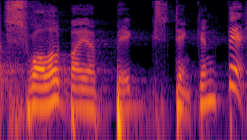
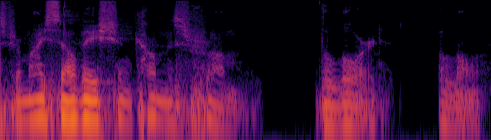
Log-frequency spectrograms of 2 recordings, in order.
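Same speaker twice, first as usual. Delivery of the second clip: hushed scripture reading; 7 semitones lower, 9 dB quieter than usual. Acted. Solemn reading of Jonah's words.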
